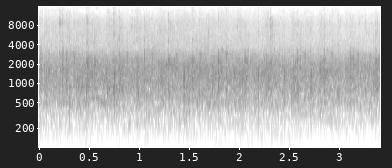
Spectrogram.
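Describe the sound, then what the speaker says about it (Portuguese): Steady, dense applause from an audience at a launch event for a women's map in Rio de Janeiro, holding at an even level throughout with no voices over it. "Palmas para esse mapa, gente."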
